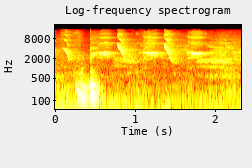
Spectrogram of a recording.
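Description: A bird chirping in a quick series of short, high, downward-sliding chirps, about three a second. A man's voice says one short syllable near the start.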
